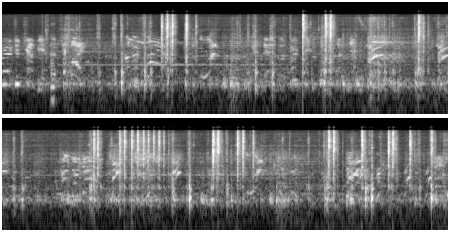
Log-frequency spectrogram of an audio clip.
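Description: Fighting game characters shout and grunt as they attack.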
